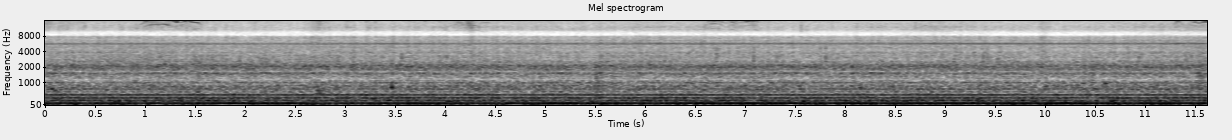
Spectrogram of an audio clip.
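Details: Cabin Mate marine air conditioner on a Mainship 40DC boat: loud, steady low hum with a buzzy edge while the compressor struggles to start; loud noise during compressor start, cause unclear.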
